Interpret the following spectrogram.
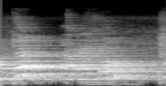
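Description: A woman singing in long, held notes.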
